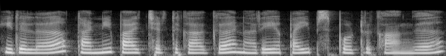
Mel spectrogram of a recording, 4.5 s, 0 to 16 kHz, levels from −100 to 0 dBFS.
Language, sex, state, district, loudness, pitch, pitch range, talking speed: Tamil, female, Tamil Nadu, Nilgiris, -18 LUFS, 230 Hz, 215-240 Hz, 80 wpm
